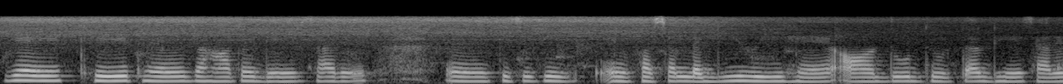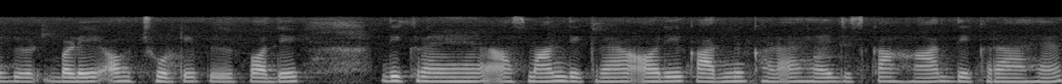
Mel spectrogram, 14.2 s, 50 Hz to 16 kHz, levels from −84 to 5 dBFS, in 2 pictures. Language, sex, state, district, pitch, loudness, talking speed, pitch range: Hindi, female, Bihar, Gopalganj, 180 Hz, -26 LUFS, 190 wpm, 175-190 Hz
